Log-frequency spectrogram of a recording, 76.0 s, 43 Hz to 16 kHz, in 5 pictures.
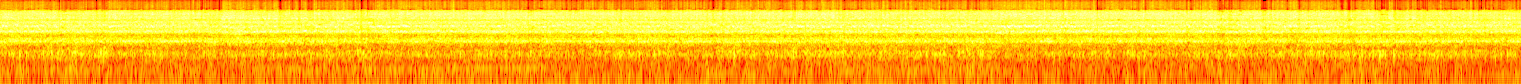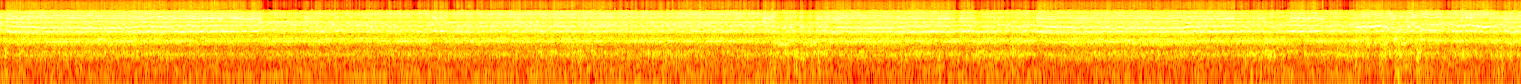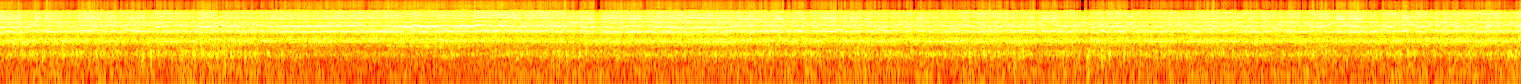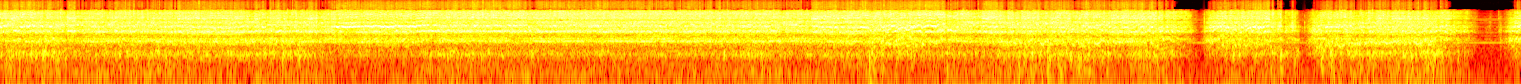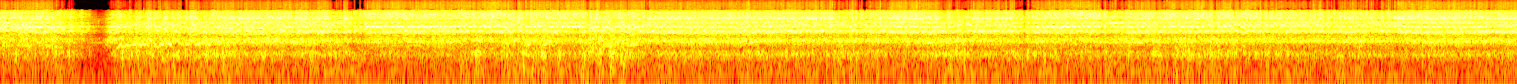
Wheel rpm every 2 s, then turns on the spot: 230, 230, 230, 230, 230, 230, 230, 230, 220, 230, 230, 230, 220, 220, 230, 230, 230, 220, 220, 240, 230, 240, 230, 230, 220, 230, 230, 230, 170, 130, 80, 170, 220, 210, 230, 220, 230, 230.
none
